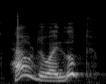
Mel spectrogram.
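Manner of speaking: put-on simple girl chatting; serving girl. A narrator's reading.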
